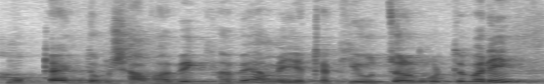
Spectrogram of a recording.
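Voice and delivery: ordinary talk, nothing marked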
